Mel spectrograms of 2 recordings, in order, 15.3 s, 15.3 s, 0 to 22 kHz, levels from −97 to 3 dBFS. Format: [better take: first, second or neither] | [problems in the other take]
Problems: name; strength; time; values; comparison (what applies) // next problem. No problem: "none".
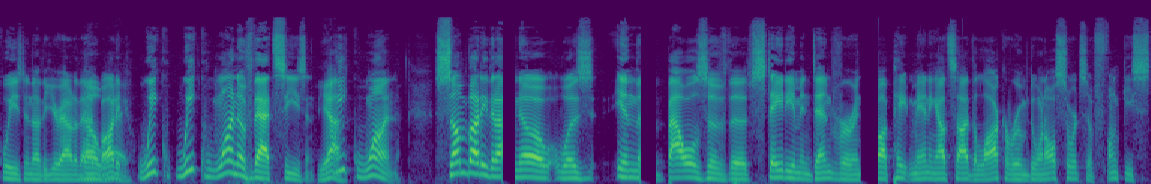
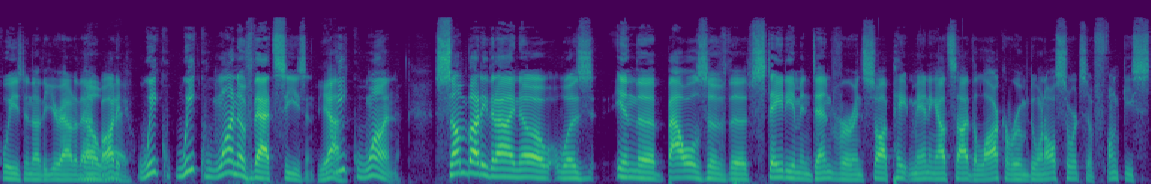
second | audio cutting out; at 6.5 s, at 8.5 s and at 11 s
